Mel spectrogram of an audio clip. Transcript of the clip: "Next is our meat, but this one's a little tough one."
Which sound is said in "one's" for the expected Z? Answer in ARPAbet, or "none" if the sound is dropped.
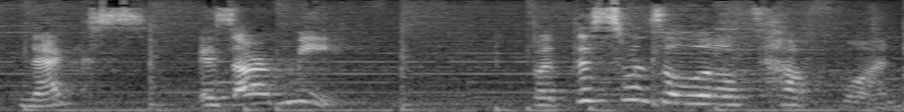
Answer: Z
